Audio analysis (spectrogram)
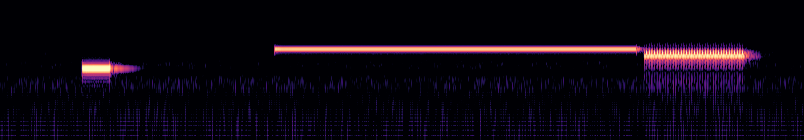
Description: Fax machine handshake, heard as a long tone and a warble, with room echo.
